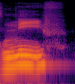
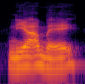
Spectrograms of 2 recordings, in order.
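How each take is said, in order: First: The name is said as 'Neev'. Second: The name is said as 'Nee-am'. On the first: The speaker calls it right. "it's actually how you pronounce it is Neve" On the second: The speaker calls it wrong. "I said the name the same way you did"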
